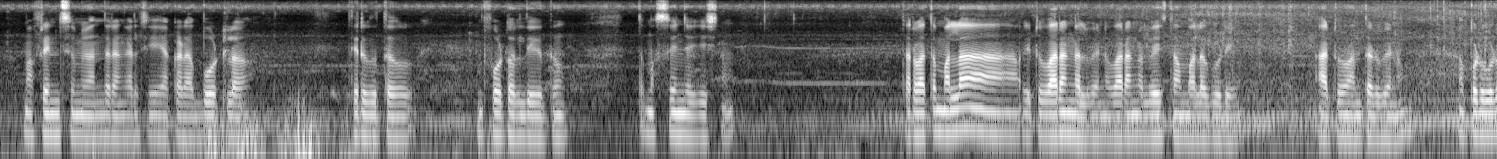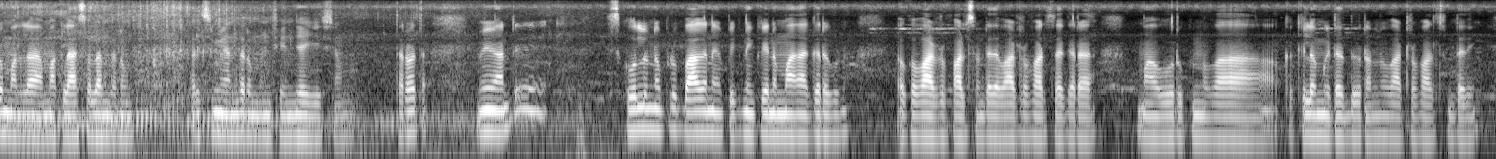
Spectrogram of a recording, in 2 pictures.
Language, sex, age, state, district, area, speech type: Telugu, male, 18-30, Telangana, Peddapalli, rural, spontaneous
